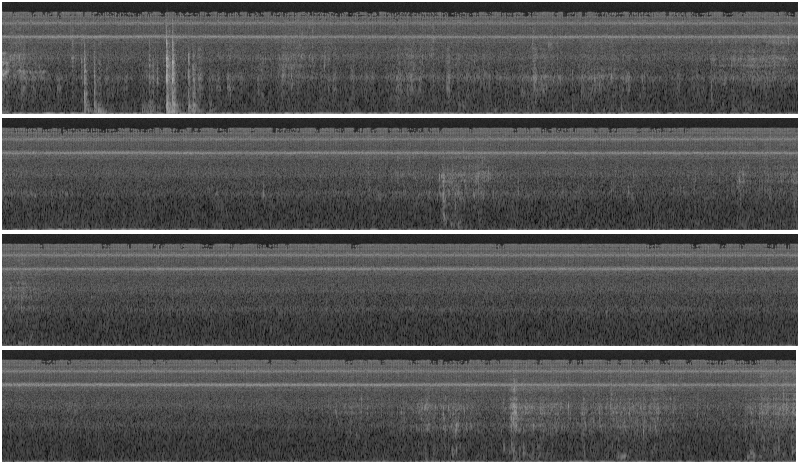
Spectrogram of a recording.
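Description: Steady low rumble of wind on the microphone, with a few sharp knocks about one to two seconds in. A hooked musky splashes faintly at the surface now and then.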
